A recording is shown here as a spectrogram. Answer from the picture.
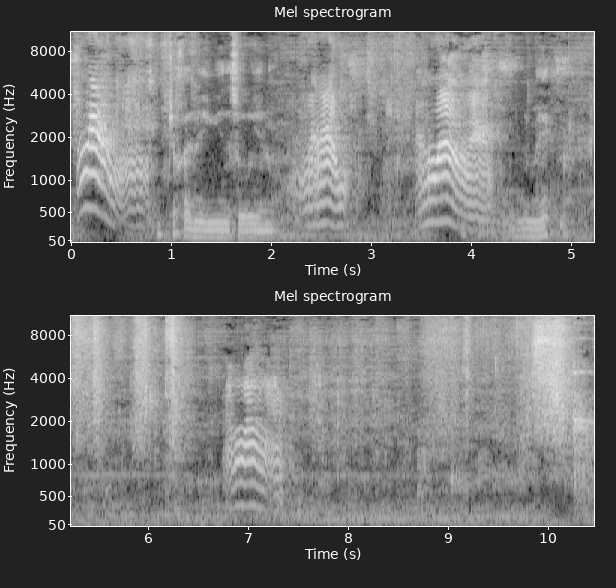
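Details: Feral cat kept as a new pet, making odd noises while eating: a series of loud, wavering, drawn-out meows and moaning yowls, several rising then falling, with a human voice and household hum in the background.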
